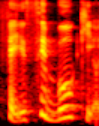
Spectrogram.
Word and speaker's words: Facebook: No Brasil, nós pronunciamos Facebook ou simplesmente Face. No português brasileiro, nós comumente adicionamos o som da letra I após consoantes mudas, com exceção das letras R e S. Por isso, dizemos Facebook.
